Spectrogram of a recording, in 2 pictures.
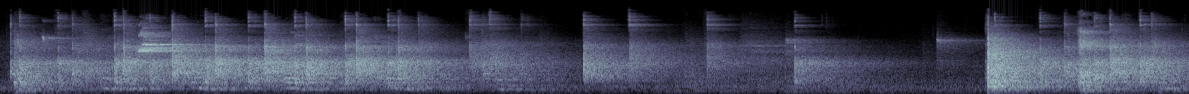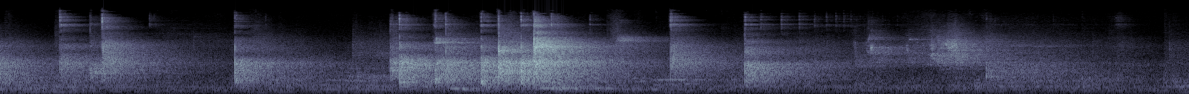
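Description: Table tennis rallies: the celluloid-type plastic ball clicking off rubber-faced paddles and bouncing on the table in quick runs of hits, each click trailing off in a long echo in the hall. Three rallies follow one another, with the loudest hit about ten seconds in.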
